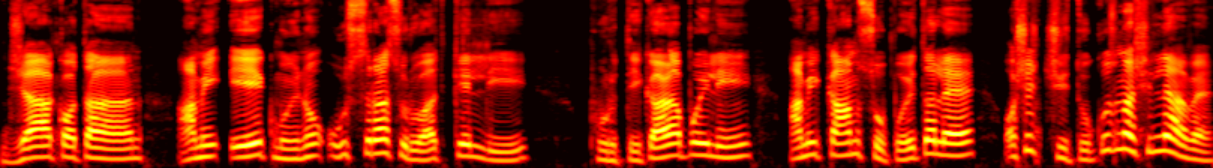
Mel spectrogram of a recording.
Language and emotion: Goan Konkani, surprised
